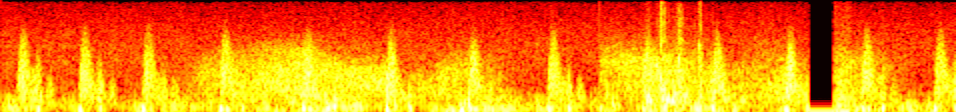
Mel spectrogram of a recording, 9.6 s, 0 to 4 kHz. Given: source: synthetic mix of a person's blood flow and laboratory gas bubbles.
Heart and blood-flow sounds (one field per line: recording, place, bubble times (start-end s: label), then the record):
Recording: Doppler ultrasound of blood flow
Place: subclavian vein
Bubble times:
6.40-7.04 s: bubbles
From the record:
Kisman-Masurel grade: 212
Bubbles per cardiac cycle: several, 3 to 8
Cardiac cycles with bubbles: 1 to 10%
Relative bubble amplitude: moderate (0.250 to 0.450)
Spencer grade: 1 (occasional bubble signal discernible with the cardiac motion signal, with majority of cardiac periods free of bubbles)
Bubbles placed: anywhere in the cardiac cycle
